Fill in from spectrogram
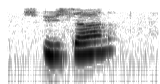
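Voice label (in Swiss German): "ussahne", Alsatian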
